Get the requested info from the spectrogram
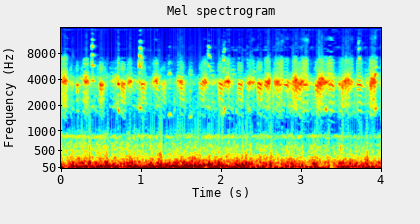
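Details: Countryside rice fields in Siem Reap, Cambodia: frogs produce quick trains of pulsed notes, roughly three per second, blending into a steady chorus above a deep rumbling background.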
